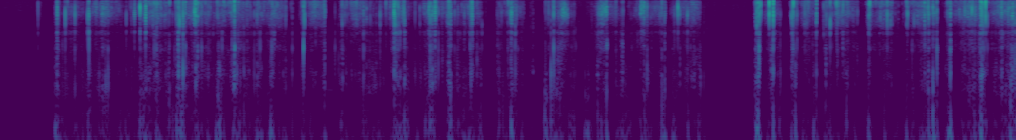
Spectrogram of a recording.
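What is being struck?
Plastic cling film wrapped over a microphone.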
